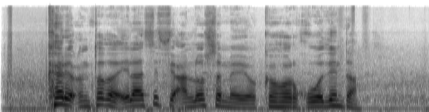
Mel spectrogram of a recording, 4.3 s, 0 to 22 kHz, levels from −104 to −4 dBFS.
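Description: No technical faults can be heard in the speech recording at any point.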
